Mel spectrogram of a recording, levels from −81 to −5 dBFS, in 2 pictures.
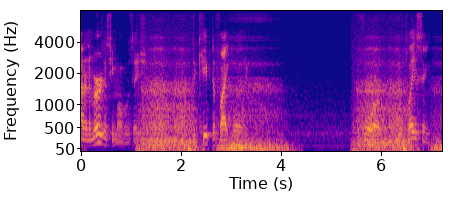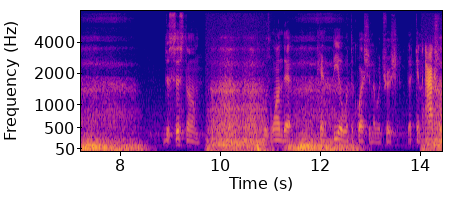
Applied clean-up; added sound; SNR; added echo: none; Breathing; -2 dB; none.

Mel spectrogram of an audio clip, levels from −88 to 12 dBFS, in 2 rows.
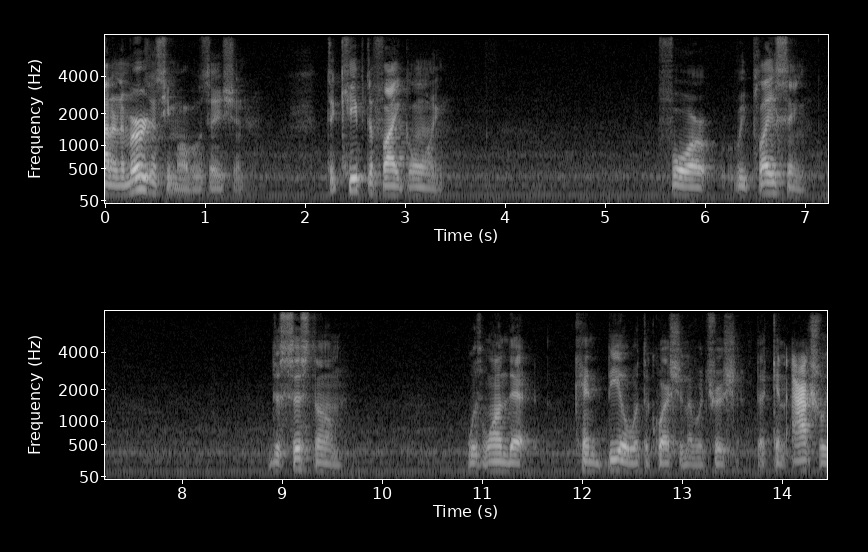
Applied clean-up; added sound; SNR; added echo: none; none; none; none.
